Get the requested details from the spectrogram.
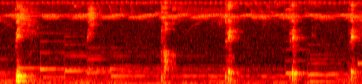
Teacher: there is no voice there is no vibration in your throat whenever you are going to say that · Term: Uno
